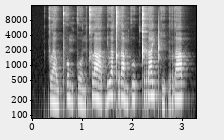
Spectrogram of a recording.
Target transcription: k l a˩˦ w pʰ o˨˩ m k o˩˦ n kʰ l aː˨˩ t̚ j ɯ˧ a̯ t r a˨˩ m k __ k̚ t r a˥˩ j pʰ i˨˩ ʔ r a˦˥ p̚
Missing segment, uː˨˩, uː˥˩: uː˨˩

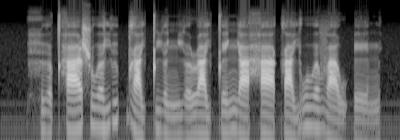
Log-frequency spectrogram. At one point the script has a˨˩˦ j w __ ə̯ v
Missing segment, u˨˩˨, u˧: u˧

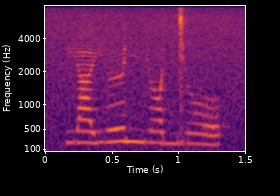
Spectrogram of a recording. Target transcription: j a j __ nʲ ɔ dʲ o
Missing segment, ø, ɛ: ø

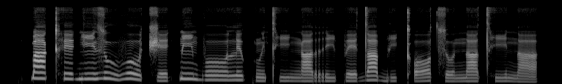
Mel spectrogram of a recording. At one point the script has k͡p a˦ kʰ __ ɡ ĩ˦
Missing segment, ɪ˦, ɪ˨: ɪ˦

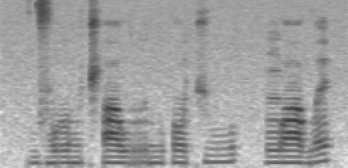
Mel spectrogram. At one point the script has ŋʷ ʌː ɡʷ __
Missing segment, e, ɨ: e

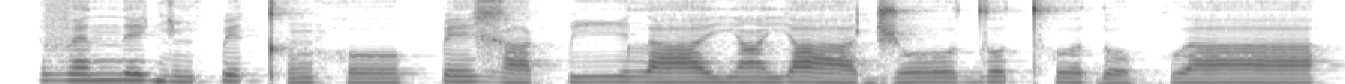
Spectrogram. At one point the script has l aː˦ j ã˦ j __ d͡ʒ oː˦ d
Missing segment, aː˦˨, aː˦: aː˦˨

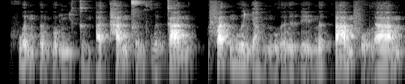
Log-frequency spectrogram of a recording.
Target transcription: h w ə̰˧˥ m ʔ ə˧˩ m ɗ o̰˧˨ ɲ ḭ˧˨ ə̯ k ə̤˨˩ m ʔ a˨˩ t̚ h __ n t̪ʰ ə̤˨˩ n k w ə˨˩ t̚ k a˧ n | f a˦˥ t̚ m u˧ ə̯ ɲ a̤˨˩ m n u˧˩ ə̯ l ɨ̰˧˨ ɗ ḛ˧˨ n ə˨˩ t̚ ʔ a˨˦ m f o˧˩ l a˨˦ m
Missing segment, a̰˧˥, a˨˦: a̰˧˥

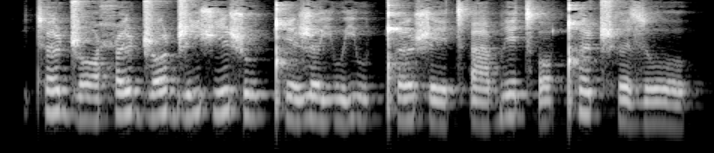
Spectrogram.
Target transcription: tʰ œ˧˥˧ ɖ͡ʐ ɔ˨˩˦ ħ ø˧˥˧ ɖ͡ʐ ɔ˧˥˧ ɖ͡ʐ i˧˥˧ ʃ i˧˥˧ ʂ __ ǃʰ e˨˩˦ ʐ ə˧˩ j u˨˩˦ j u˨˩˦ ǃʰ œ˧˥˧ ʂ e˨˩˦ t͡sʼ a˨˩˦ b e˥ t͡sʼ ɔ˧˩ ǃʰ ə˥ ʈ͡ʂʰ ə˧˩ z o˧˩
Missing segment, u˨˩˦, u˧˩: u˧˩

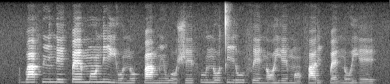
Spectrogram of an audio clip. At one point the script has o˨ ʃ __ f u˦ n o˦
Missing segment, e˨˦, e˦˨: e˨˦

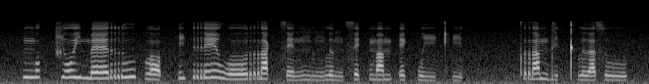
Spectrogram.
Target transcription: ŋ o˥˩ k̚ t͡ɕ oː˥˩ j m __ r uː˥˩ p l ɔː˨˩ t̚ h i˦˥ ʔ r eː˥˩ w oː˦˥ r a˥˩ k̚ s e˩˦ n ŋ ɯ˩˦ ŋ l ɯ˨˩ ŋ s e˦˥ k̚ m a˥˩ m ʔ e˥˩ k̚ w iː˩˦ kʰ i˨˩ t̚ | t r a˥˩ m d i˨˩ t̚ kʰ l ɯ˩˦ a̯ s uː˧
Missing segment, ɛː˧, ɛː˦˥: ɛː˦˥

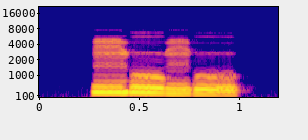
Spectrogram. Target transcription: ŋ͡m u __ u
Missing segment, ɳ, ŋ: ŋ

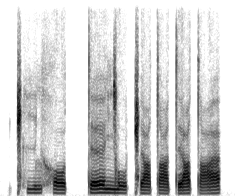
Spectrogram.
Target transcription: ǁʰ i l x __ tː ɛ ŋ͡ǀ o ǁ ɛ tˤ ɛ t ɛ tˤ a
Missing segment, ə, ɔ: ɔ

